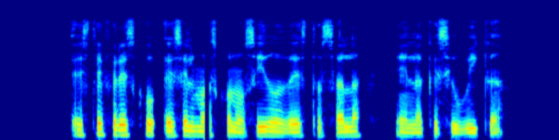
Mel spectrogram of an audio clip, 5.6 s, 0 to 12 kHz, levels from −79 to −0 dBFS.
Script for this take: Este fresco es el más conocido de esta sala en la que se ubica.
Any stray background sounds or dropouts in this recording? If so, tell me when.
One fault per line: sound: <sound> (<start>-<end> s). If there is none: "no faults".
sound: dropout (2.0-2.1 s)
